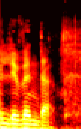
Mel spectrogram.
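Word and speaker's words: lavender: तो हम British language में करेंगे, उसमें आर साइलेंट है इसमें, और इसका जो प्रोनाउंसिएशन है वो है लेवेंडा।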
